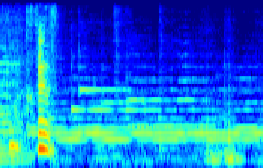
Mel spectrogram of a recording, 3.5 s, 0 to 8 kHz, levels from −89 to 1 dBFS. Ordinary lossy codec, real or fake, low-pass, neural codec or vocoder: none; fake; 7.2 kHz; codec, 44.1 kHz, 2.6 kbps, SNAC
